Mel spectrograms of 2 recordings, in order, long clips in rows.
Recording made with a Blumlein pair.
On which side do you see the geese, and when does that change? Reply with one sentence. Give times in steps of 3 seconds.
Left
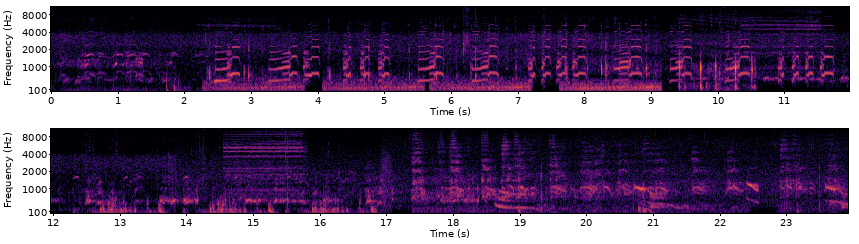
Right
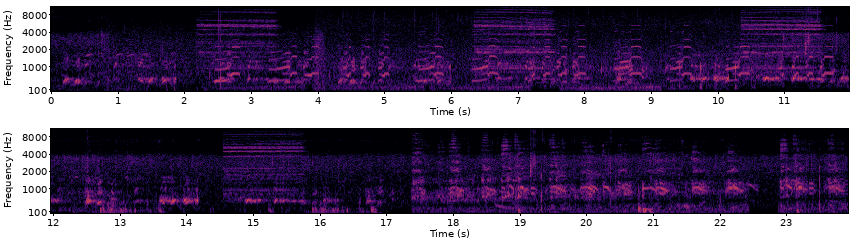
You can hear the geese on the left from 0 s and in the centre from 18 s.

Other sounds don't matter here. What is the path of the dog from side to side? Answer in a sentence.
You can hear the dog move from right to left.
